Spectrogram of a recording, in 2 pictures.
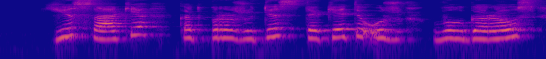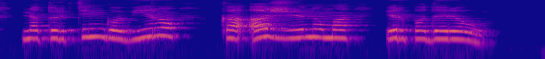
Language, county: Lithuanian, Vilnius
